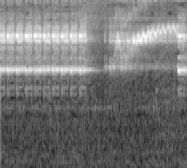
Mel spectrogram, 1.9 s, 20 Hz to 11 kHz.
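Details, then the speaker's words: Arduino Uno with RF433 MHz receiver module and buzzer for decoding remotes; shrill constant whistle near 3 kHz with overtone, briefly dropping out, from ambient 433 MHz radio pollution also seen on the oscilloscope — RF interference whistle. "donc ça ce sifflement strident qu'on entend en permanence c'est les signes on qu'on voyait très bien à l'oscilloscope c'est la pollution"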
